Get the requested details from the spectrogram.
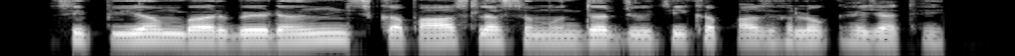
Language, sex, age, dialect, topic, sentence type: Chhattisgarhi, male, 18-24, Western/Budati/Khatahi, agriculture, statement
